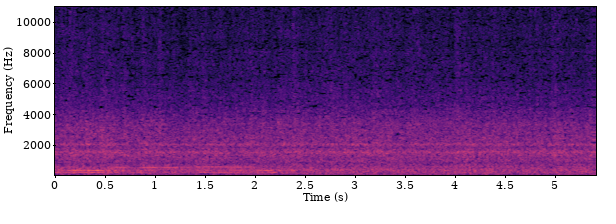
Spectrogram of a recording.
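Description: Steady rain, an even hiss of falling water that holds level throughout.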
